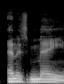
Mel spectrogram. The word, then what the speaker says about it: Enys Men: Yeah, so it's as if it's spelled M-A-N-E. Yeah. So it comes from the Cornish word menhir, which means standing stone or long stone. And main being the first syllable meaning stone.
